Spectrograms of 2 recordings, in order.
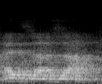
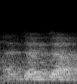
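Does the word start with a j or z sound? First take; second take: z; j. First: The word starts with a z sound. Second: The word starts with a j sound. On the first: The speaker calls it right. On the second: The speaker calls it wrong.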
